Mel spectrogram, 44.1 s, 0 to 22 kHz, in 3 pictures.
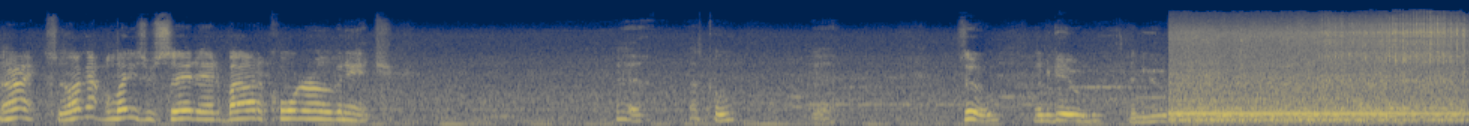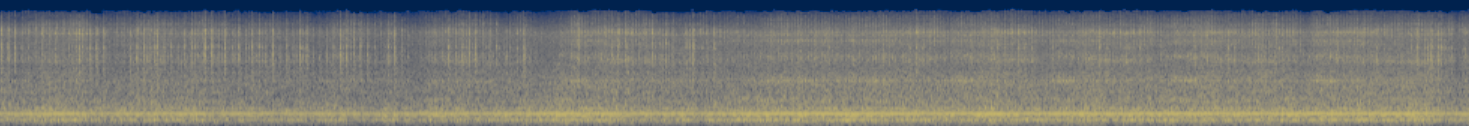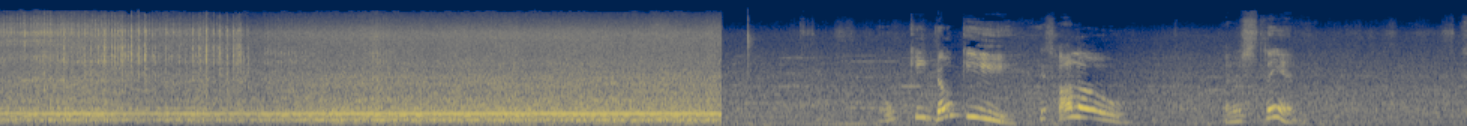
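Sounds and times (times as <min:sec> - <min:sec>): wood lathe humming: 0:11.7 - 0:36.6
hollowing tool scraping wood: 0:12.9 - 0:33.4.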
